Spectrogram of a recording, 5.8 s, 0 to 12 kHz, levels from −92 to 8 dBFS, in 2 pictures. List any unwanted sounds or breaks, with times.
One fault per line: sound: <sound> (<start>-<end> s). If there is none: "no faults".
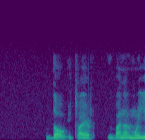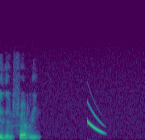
sound: chirp (4.6-5.0 s)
